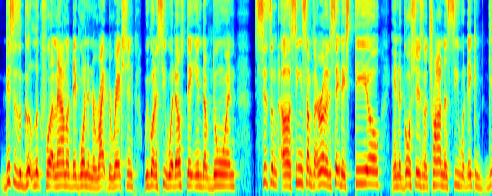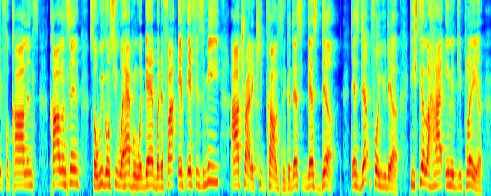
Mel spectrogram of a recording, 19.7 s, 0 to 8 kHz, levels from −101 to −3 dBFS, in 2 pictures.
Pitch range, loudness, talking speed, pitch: 170-195 Hz, -17 LUFS, 245 wpm, 180 Hz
